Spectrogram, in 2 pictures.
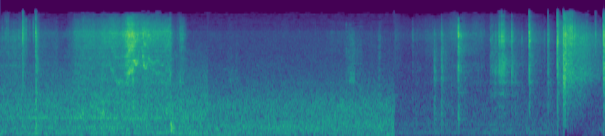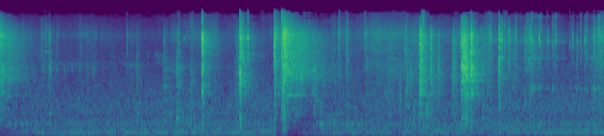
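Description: Sharp, irregular clicks and snaps of a small hand tool prying apart the metal headrail of a mini-blind. Before it, about four seconds of steady noise with a couple of knocks.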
